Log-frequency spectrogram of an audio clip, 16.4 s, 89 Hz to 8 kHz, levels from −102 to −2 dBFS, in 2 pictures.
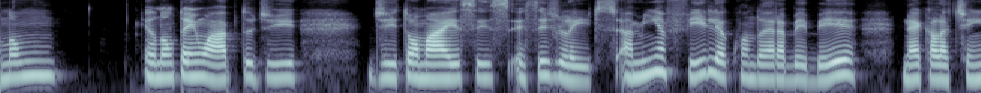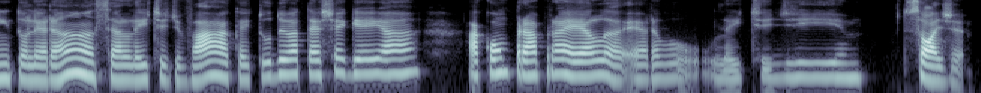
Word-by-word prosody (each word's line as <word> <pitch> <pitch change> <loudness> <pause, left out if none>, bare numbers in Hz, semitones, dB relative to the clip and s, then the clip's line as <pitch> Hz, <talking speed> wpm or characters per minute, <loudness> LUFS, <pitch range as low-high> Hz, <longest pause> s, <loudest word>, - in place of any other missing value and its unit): não, 205 +3 -3 0.7
eu 190 -2 0
não 190 0 +1
tenho 200 0 +2
o 190 - +4
hábito 175 +2 +2
de 185 0 -6 0.6
de 185 -2 -4
tomar 185 -1 +6
esses 185 0 -2
esses 200 +2 -4
leites, 165 -4 -4
a 195 - -1
minha 235 +6 -1
filha 220 -2 -1
quando 185 -1 -8
era 175 0 +1
bebê, 175 +6 -1 0.3
né, 175 -2 +2
que 180 - -16
ela 175 -1 +3
tinha 175 +1 -4
intolerância, 180 +3 0
leite 170 +1 -5
de 165 0 -12
vaca 185 +3 +3
e 170 - -9
tudo 195 +4 -10
eu 225 0 +1
até 225 -1 0
cheguei 225 0 -2
a 230 +3 0 0.4
a - - +4
comprar 230 -2 +3
para 230 0 +1
ela, 205 -2 +3
era 175 0 -6
o 185 +3 -14
leite 90 0 -13
de 190 +1 -11 0.5
soja, 155 -4 +5
190 Hz, 150 wpm, -24 LUFS, 175-210 Hz, 0.7 s, tomar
